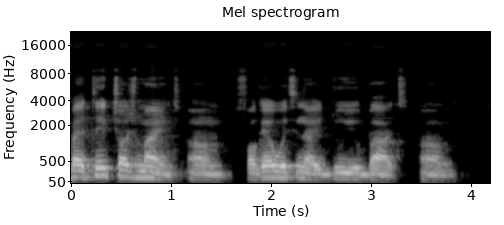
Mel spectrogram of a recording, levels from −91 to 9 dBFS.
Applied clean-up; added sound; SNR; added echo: none; none; none; none.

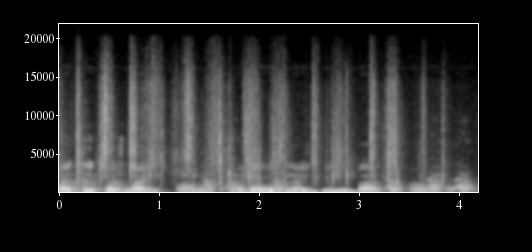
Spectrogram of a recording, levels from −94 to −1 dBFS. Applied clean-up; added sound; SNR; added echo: none; Domestic sounds, home sounds + Bark; 6 dB; none.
